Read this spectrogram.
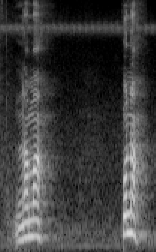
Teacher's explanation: ह और विसर्ग दोनों का उच्चारण स्थान कंठ है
